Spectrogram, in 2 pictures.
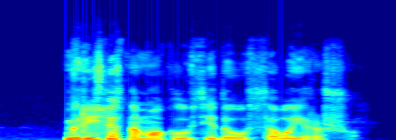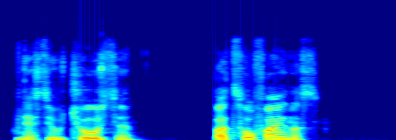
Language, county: Lithuanian, Klaipėda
